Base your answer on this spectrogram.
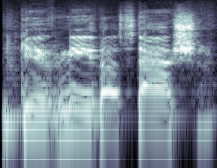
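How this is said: It is said in a robotic put-on voice.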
